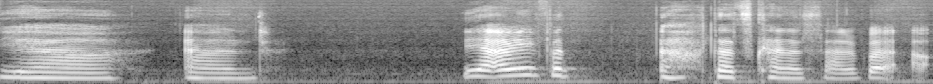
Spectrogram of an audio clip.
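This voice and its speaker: Speaking with a Mandarin accent, a woman goes at a fairly slow pace. The recording is very clean with a silent background. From mainland China, Beijing. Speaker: student podcast host. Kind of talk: recorded aside during editing; casual chat.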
